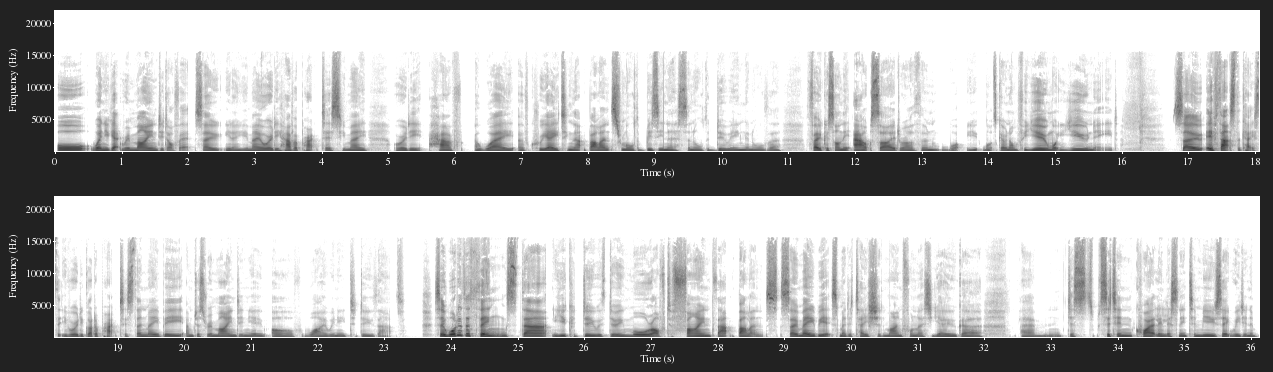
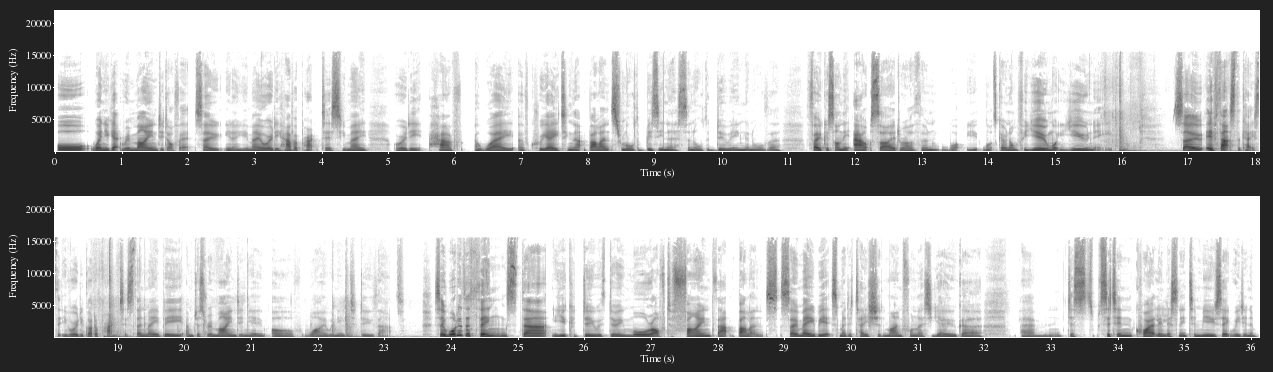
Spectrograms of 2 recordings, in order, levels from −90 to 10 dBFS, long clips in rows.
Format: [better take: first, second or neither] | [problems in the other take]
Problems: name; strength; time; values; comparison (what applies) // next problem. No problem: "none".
first | door banging; noticeable; from 16 to 23 s; peak 8 dB below the speech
